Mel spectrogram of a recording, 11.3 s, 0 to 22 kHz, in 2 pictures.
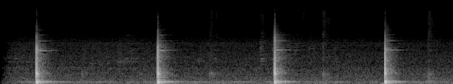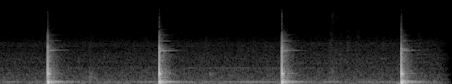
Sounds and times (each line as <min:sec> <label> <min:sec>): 0:10.6 Ball Bounce On Carpet 0:11.0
